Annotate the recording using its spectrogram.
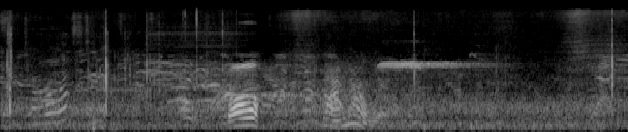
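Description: Unclear voices calling across an outdoor soccer field, the loudest shout about two seconds in, followed by one steady referee's whistle held for about a second and a half.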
